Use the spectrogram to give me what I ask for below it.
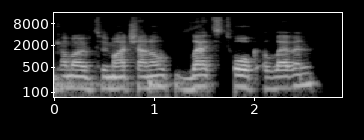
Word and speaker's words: Let's Talk XI: Uh you can come over to my channel, Let's Talk 11. Uh it's pronounced Let's Talk XI cuz Oh, but uh over there we do uh analysis for Tottenham and FP updates.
